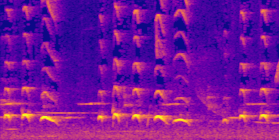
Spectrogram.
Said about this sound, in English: Quite a rhythm, huh? It might not be your average call for either a hawk or an eagle, but it's the distinctive call of the ornate hawk eagle.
